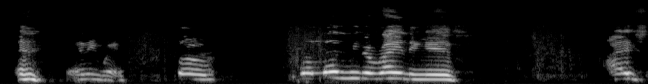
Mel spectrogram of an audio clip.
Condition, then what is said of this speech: Cerebral palsy. I know there's software, speaking software, to help me write, but for some reason my speech pattern can't go as fast as my thoughts, if that makes sense.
